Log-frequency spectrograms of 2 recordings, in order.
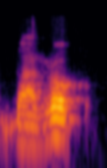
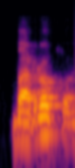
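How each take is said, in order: First: The stress is on the second syllable. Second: The stress is on the first syllable. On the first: The speaker calls it right. "entendemos que es una palabra grave, entonces barroco" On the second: The speaker calls it wrong. "no barroco porque para que fuera barroco tendría que ser una palabra esdrújula"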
